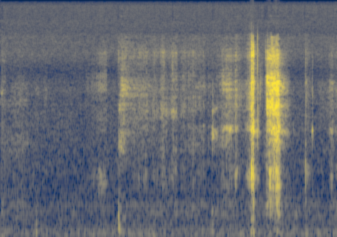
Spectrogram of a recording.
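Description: Scissors snipping through a small paper business card, a few short crisp cuts near the end, with light handling noise before, close and fairly quiet.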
